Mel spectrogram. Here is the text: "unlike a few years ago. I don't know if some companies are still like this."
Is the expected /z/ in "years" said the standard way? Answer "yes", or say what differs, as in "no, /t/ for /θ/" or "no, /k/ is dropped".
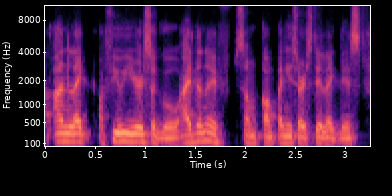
no, /s/ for /z/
